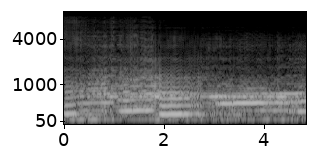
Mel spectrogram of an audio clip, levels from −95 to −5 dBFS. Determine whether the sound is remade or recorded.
remade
